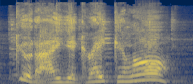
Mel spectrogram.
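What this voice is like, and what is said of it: Put-on Australian accent. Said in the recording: “I don't think I could keep up the Aussie accent for an entire show”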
